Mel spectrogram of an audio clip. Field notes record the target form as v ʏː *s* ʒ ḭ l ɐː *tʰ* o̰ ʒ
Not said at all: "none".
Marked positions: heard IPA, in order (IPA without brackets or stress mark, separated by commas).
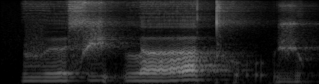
s, tʰ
